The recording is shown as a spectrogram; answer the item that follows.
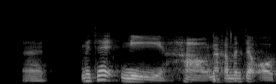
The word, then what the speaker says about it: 你好: ตัว แรก นะ ครับ ตัว คำ ว่า นี่ เนี่ย จะ ผัน ไป เป็น เสียง ที่ 2 เพราะ ฉะนั้น ตัว นี้ จะ ออก เสียง จาก นี่ ไป เป็น หนี นะ ครับ อาจ ไม่ ใช่ หนี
